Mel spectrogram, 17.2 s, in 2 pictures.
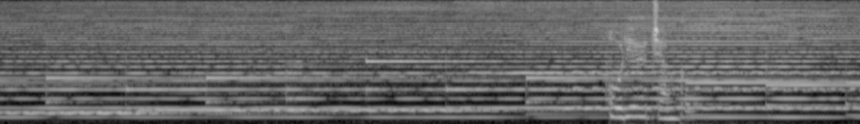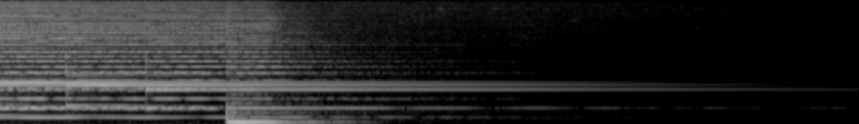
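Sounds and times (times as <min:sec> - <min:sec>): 
mystic adventure music: 0:00.0 - 0:13.0.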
